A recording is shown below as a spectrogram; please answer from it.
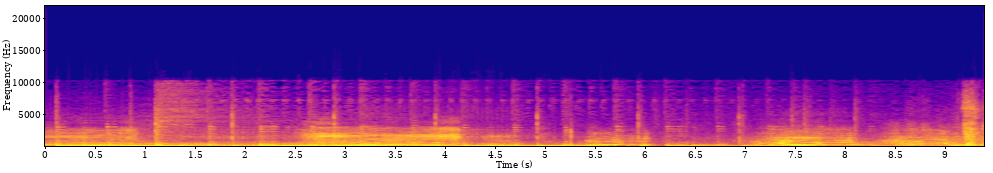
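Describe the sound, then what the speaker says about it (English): Cows and calves mooing repeatedly while being driven down a track to the stockyards, several loud, drawn-out calls overlapping one another from close by with a herd murmur underneath. "Today he's bringing some cows and calves down to the yards."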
